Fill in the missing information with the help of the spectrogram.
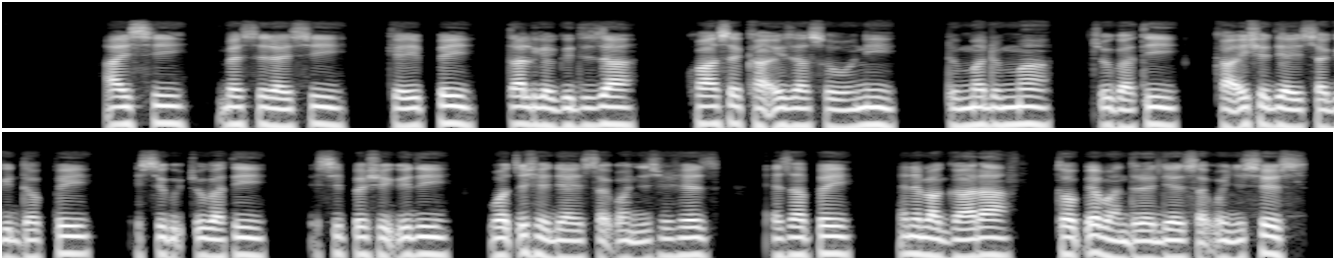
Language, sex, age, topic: Gamo, male, 18-24, government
